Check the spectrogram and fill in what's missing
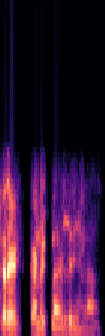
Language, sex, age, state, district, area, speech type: Tamil, male, 18-30, Tamil Nadu, Thanjavur, rural, conversation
